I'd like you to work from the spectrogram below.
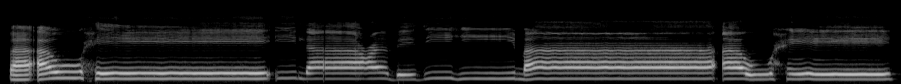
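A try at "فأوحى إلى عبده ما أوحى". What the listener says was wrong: زیادہ لمبا ہو گیا. اوحی. بس 2 حرکت.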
